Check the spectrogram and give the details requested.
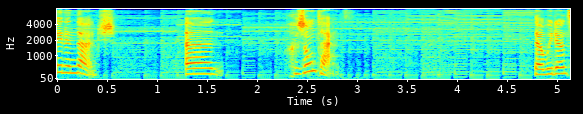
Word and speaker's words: Gezondheid: Gezondheid.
